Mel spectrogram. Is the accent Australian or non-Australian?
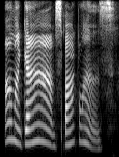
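Australian. It is spoken in an Australian accent. "I said that with an Australian accent"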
